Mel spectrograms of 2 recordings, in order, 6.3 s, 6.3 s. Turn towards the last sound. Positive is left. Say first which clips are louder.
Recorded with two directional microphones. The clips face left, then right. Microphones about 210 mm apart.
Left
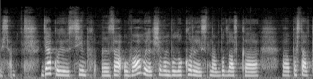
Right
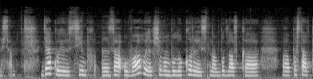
# left 3 dB
turn(degrees=15)  # may be behind; listen again after turning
